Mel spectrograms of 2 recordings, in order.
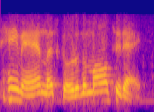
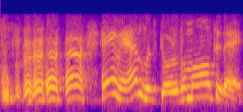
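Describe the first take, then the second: First: It is spoken plainly, without laughter. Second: It is spoken through laughter. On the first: "So let's say the line is" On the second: "Start with a laugh. ... I would go"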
